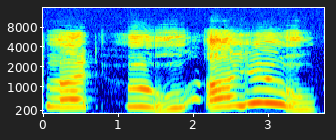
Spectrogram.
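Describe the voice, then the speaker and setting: A woman voicing a lazy, sleepy storybook man with a drawn-out, drowsy way of talking. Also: sits high, big pitch swings, a little mellow, highs cut off, pitched above the performer's own voice, exaggerated voice. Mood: drowsy, bewildered. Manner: drawn-out, yawning, drowsy speech.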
